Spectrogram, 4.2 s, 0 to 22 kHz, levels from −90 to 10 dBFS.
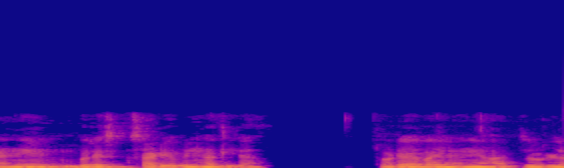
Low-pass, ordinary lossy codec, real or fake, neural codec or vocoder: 7.2 kHz; AAC, 48 kbps; real; none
